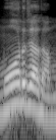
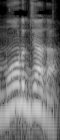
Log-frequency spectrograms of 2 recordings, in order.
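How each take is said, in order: First: মর্যাদা with a closed "o" first vowel; corrected pronunciation. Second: মর্যাদা with an open "aw" first vowel; spelling pronunciation. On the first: Teacher correcting students, মর্যাদা with mor. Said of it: "কিন্তু এটা হবে মর্যাদা". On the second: Teacher showing the written form, মর্যাদা with mawr. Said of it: "এটা মর্যাদা লিখে". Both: Shown as a demonstration.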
